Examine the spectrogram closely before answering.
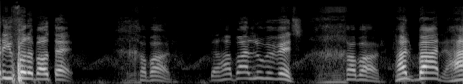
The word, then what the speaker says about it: Chabad: Chabad.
